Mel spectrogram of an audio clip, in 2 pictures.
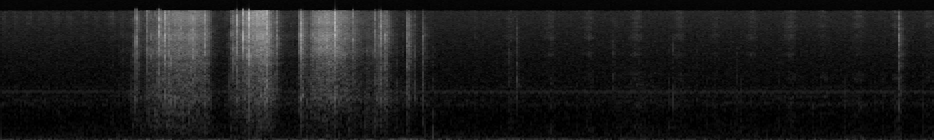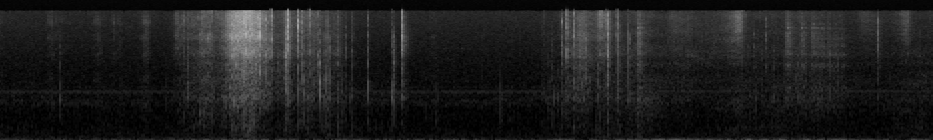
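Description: Paper rustles and shifts on a table.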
